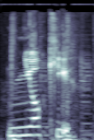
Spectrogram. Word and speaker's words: gnocchi: Gnocchi. – Oh, you nailed it. Yeah, somebody said gnocchi or gnocchi.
